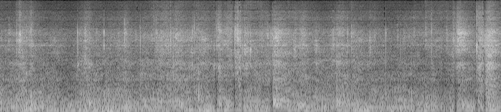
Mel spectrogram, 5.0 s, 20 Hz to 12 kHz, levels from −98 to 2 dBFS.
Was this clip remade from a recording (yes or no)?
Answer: yes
